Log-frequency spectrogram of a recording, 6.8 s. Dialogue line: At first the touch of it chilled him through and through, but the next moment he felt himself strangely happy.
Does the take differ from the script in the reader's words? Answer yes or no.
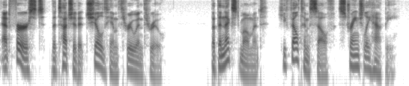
no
